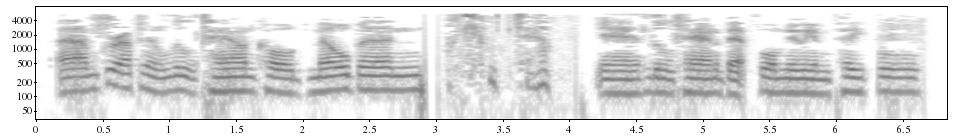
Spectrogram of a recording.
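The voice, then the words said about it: Faint Australian accent. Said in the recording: “I detect a faint accent ... that definitely kind of an accent here. I'm an Australian.”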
